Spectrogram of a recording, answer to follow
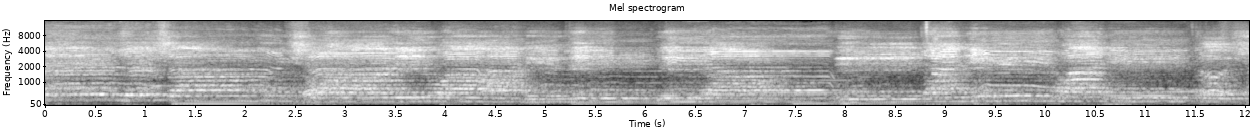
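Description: Choir singing a gospel song in several voices, over held low bass notes that change every second or two.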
